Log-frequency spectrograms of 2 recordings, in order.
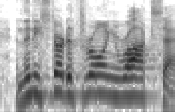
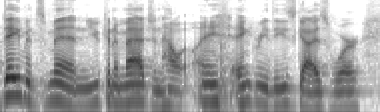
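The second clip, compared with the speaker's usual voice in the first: usual speaking voice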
